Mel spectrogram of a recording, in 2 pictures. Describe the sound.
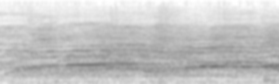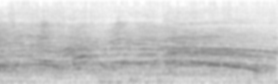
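A group of children cheer and shout together during a balloon game in which players try to keep two balloons in the air, a steady, lively crowd of high-pitched voices rising and falling for several seconds.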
